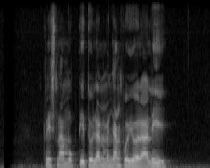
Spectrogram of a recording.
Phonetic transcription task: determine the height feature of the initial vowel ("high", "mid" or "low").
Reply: high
